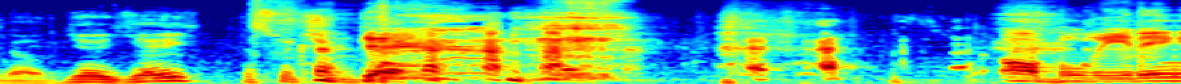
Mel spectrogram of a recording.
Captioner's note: laughing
